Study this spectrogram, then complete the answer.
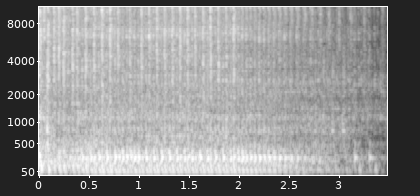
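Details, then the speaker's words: Ariens Sno-Tek 24-inch self-propelled snow thrower started after primer presses, choke accidentally left on: fast, uneven single-cylinder putter that sounds like it is choking, loses power and dies within seconds; running over-rich, so take the choke off after starting. "Okay, so it started right up. So what you want to do, as soon as it started up, it kind of sounded like it was choking because I left the choke on."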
